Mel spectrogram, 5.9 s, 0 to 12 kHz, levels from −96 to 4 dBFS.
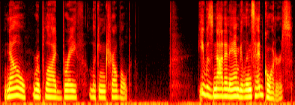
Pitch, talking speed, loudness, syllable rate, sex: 185 Hz, 110 wpm, -18 LUFS, 4.4 syllables/s, female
